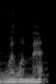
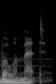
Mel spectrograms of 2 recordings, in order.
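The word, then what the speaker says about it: Willamette: Also, it's pronounced Willilamett. Didn't Isn't that what I said? I said Willilamett.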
